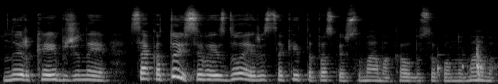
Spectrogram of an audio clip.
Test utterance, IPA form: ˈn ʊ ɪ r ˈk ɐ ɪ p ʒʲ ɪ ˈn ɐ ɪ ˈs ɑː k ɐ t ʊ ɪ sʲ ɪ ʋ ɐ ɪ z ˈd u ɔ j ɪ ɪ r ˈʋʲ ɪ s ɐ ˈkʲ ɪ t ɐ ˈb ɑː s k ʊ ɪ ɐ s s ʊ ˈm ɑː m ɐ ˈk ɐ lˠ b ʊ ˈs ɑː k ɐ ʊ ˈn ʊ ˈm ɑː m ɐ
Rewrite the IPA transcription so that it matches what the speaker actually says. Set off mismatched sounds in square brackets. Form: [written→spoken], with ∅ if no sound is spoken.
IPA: ˈn ʊ ɪ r ˈk ɐ ɪ p ʒʲ ɪ ˈn ɐ ɪ ˈs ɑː k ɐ t ʊ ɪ sʲ ɪ ʋ ɐ ɪ z ˈd u ɔ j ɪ ɪ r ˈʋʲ ɪ s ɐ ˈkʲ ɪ t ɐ [ˈb→ˈp] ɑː s k ʊ ɪ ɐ [s→ʃ] s ʊ ˈm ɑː m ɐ ˈk ɐ lˠ b ʊ ˈs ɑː k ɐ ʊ ˈn ʊ ˈm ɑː m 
